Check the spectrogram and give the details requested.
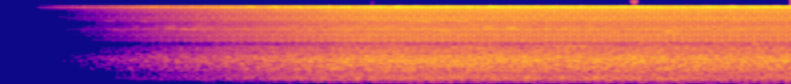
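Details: Broadband hiss swells up from silence and then holds steady, like a fan or static, with no bird sounds.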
